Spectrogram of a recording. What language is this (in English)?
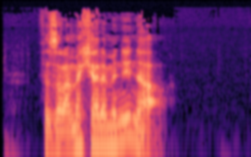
Kabyle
